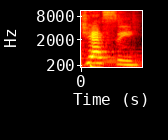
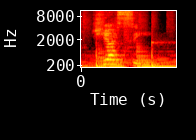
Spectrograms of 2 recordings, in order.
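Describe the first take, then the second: First: The first vowel sounds like 'jess'. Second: The first vowel sounds like 'juss'. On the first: The speaker calls it wrong. "not Jesse" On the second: The speaker calls it right. "It's Jussie"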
